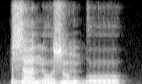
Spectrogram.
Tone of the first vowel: high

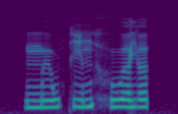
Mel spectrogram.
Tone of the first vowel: rising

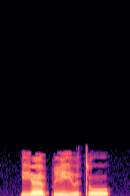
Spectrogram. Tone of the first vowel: falling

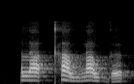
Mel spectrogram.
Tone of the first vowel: high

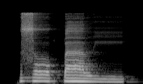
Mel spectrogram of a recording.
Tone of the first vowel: low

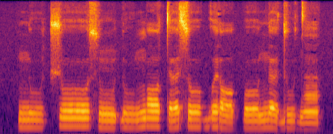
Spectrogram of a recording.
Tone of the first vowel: low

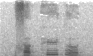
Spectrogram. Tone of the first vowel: rising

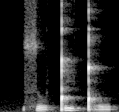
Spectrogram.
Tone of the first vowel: low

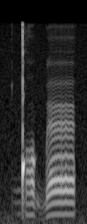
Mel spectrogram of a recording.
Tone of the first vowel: falling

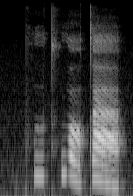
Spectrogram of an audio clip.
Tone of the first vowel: high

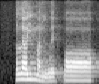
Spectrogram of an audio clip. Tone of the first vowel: high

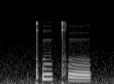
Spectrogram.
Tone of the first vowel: high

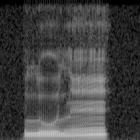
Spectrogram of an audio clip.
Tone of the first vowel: low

